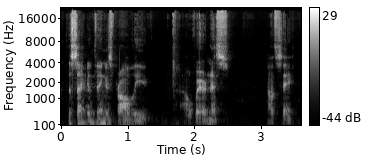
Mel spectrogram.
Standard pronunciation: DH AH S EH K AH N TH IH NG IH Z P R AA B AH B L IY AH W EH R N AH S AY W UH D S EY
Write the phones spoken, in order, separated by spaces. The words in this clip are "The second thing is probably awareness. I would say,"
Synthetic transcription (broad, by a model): DH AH S EH K AH N TH IH NG IH Z P R AA B AH B L IY AH W EH R N AH S AY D S EY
